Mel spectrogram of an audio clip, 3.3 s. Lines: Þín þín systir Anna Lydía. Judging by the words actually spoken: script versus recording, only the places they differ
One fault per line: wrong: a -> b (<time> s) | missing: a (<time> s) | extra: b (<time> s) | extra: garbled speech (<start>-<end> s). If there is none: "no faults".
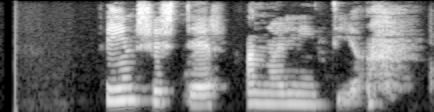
missing: þín (1.0 s)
